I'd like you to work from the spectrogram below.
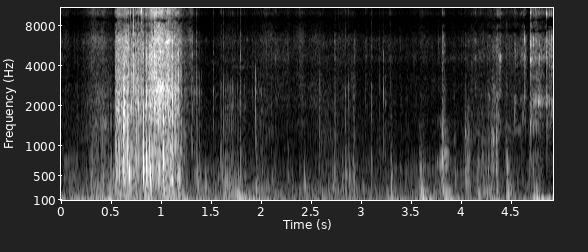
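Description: Keys jangling: a loud, bright metallic rattle lasting about a second, followed by faint scattered clinks and rustling.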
